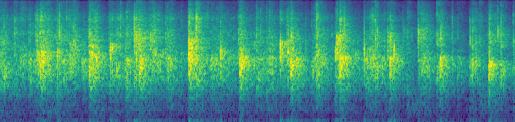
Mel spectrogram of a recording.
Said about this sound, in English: Can I hear someone give God a clap offering?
